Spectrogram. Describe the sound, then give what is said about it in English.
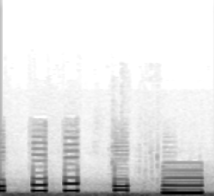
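A phone keypad beeps as a number is dialed to call someone back: several short, clear tones at an uneven pace, followed by a longer final tone, fairly loud with no one speaking. “Here's my phone. Call her back.”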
